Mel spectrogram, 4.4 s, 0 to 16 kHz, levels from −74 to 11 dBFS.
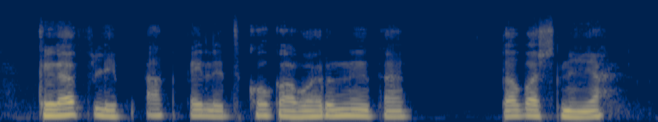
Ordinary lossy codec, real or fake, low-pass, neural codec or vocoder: MP3, 96 kbps; fake; 10.8 kHz; codec, 24 kHz, 1 kbps, SNAC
